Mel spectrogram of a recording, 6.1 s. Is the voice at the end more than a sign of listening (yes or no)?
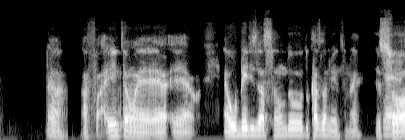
no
